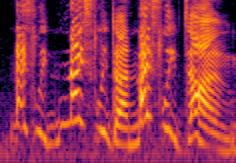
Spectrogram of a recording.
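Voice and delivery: high, loud cheering goose; excited high-pitched praise; goose crying praise. A narrator's reading. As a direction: cheer him on in a goose squawk. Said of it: "cried the goose".

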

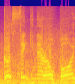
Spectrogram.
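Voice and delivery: high, loud, jubilant praise; cheering. A narrator's reading. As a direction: cheer on a trusty friend. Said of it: "cheered the driver".

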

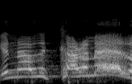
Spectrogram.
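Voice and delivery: put-on loud, high German-accented bellow; yelling German chef. German chef announcing the next step, yelled. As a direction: yell the order as a German chef. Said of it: "As the German chef yells orders".

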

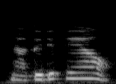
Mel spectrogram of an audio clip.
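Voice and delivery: normal talking voice

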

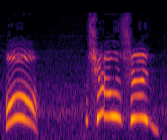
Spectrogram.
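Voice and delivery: high, loud yell at a player; real outburst at the match; exasperated shout. Real, not acted. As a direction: shout the name in protest. Yelling at his player.

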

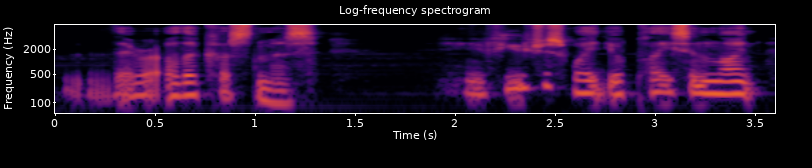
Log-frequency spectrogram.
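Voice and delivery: timid whimper. Acted. A scared cashier pleading with the monster to wait in line. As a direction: plead meekly. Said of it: "Teddy whimpered".

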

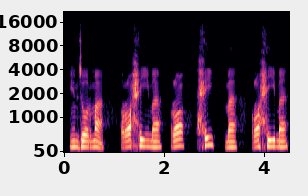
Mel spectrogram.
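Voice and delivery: ordinary talk

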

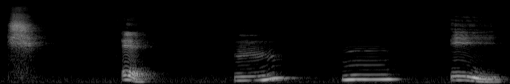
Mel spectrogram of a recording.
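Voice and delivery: Ch- i m- n- e, each sound said alone and clipped apart; a phonics teacher segmenting for children; segmenting phonemes. Shown as a demonstration. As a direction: sound out "Chimney" one phoneme at a time. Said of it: "Segment this word with me".

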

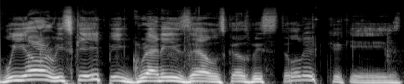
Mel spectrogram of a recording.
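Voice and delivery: usual speaking voice

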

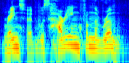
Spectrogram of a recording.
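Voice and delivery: ordinary delivery, nothing marked

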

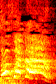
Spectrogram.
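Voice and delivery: loud startled shriek; frightened scream. Real, not acted. Scared again, yelling.

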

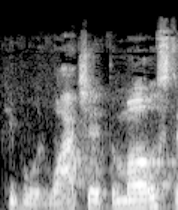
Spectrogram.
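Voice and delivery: ordinary talk, nothing marked

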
